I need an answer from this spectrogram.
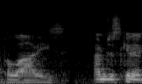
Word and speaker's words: Pilates: most recommended are called Pilates it spelled out it kind of looks like pilots but it's pronounced Pilates I'm just gonna name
